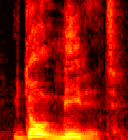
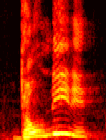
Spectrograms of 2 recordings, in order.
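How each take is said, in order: First: Said in the usual way. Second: "Don't need it" higher and louder, stress on "need"; emphatic repeat. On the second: Real, not acted.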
